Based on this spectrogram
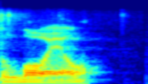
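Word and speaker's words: Loyle: And then do a little singing, some nice melodies, and then he'll get like this guy, Loyal, L-O-Y-L-E. I think it's Loyal. – Loyal. – Like Loyal. – I would like to hear someone from Louisiana pronounce that name. – Loyal. It just sounds like that.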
